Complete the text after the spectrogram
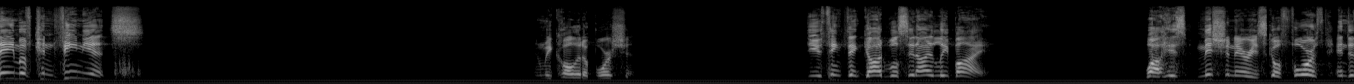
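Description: A young man speaks slowly and earnestly into a microphone, with pauses.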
